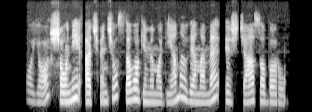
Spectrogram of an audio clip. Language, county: Lithuanian, Klaipėda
